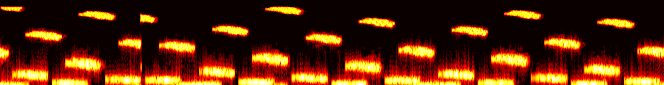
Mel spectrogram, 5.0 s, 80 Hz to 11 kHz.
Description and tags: Sound made in CoagulaLight16
spectrogram, synth, coagula, space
